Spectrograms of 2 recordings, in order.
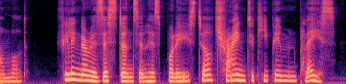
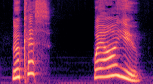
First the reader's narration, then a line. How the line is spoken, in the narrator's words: his friend shouting from one of the rooms, but her voice now seemed to change and move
